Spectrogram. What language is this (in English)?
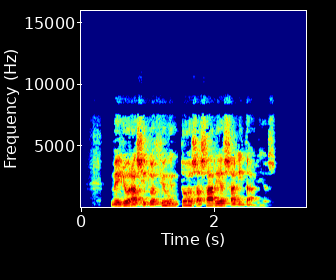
Galician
